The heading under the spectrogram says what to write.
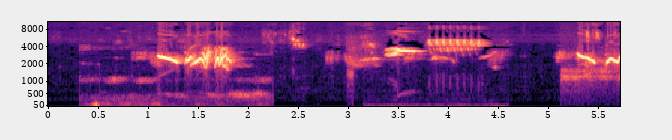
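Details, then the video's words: Melodious Eastern bluebird song: a loud gurgling warble, softer twitters and a short rapid high trill in the middle, then a renewed warbled phrase at the end. "Bird Sounds Eastern Bluebird Call The Melodious Song Eastern Blue bird"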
